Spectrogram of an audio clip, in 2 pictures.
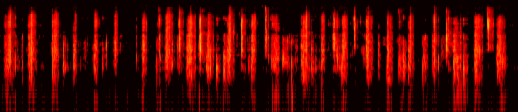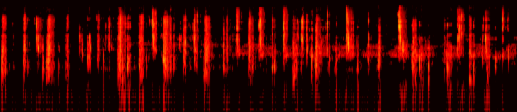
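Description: Close-miked chewing of a hand-eaten rice meal with fried tempe: a steady run of crunching and wet mouth clicks, several to the second.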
